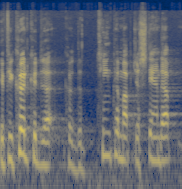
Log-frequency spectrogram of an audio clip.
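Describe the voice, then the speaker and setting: A loud man at a high pitch and a very fast pace, with fairly even intonation. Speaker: mock trial team coach. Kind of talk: public meeting recognition. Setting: school board meeting room.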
